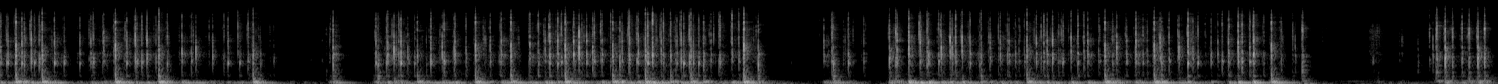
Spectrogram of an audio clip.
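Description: Fingertips of both hands type fast on the plastic keycaps of a white plastic Ducky Miya Pro tenkeyless mechanical keyboard. The result is a dense stream of sharp, bright clacks with a low thock under each keystroke. The bursts break for short pauses near 3, 8 and 13 seconds.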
